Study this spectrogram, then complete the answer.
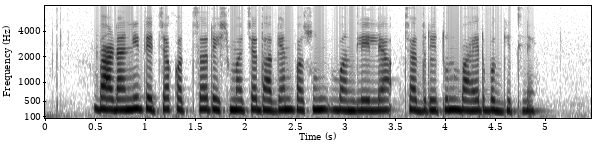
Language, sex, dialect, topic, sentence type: Marathi, female, Northern Konkan, agriculture, statement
